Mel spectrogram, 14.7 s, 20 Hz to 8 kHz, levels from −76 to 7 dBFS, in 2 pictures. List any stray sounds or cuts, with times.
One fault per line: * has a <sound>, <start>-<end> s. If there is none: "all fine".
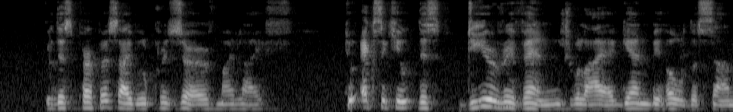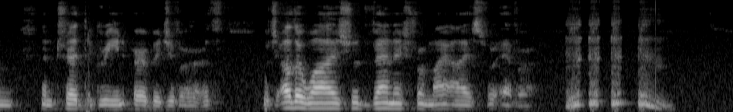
* has a throat clearing, 13.0-14.1 s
